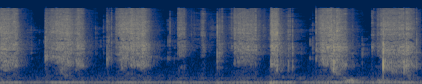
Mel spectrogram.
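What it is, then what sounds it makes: Sand-cement ball being shaved. A flat-cut solid sand-cement ball, held in one hand, is scraped repeatedly with a steel knife blade. Each stroke gives a bright, gritty, hissing rasp, with the strokes coming at an uneven pace and separated by short pauses.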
